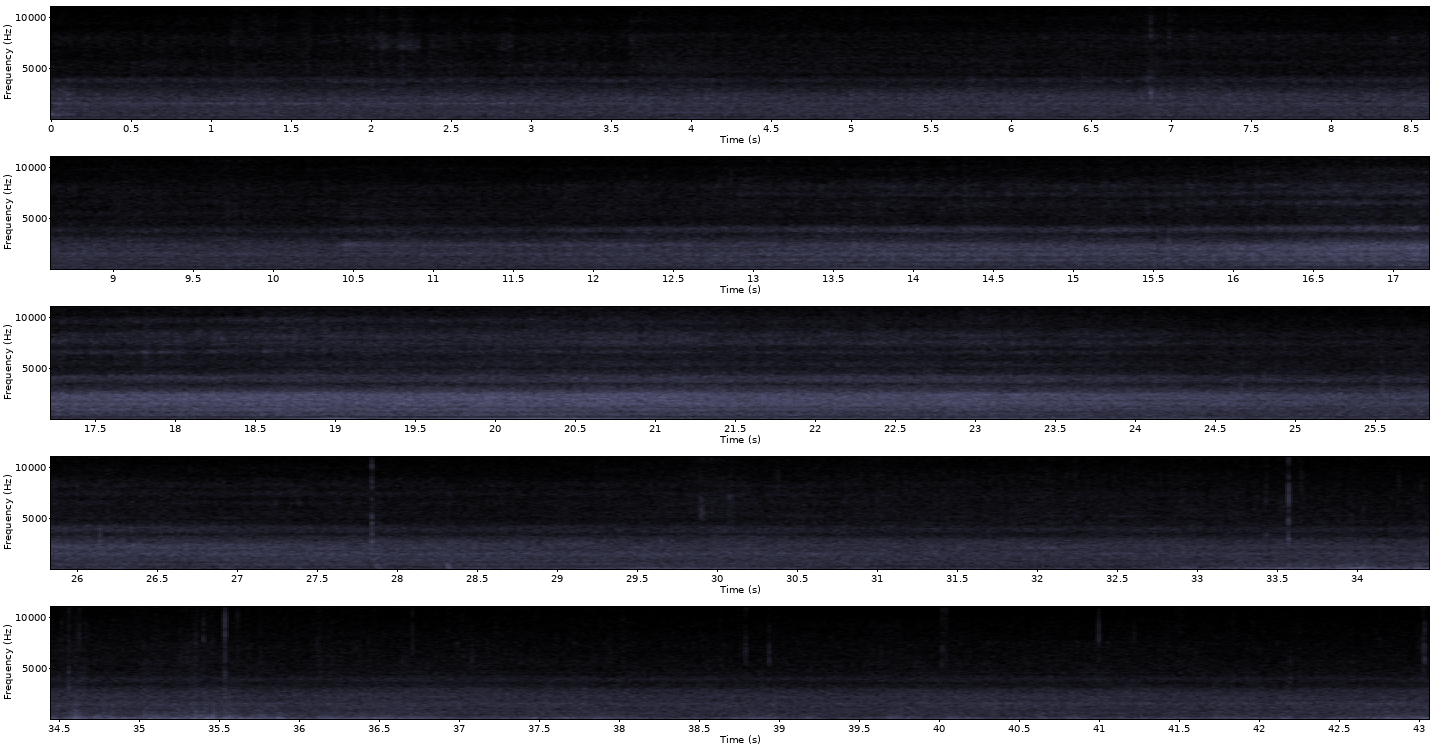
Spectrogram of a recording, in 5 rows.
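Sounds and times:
train wheel and running noise: 0:00.0 - 0:43.0
diesel engine revving: 0:13.3 - 0:27.6.

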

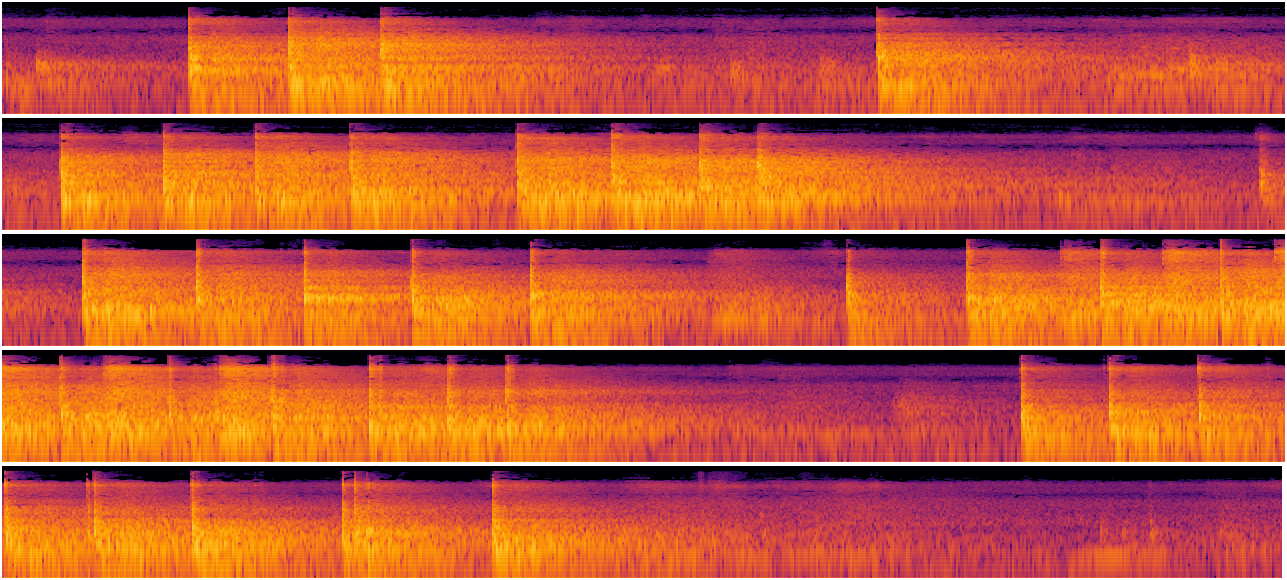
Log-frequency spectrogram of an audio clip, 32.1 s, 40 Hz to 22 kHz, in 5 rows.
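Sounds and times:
hammer blows on sheet steel: 0:06.7 - 0:11.2, 0:13.2 - 0:22.8, 0:24.3 - 0:29.0.

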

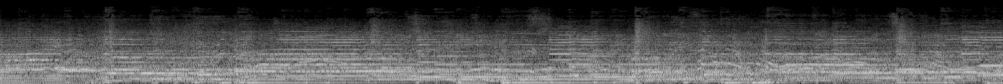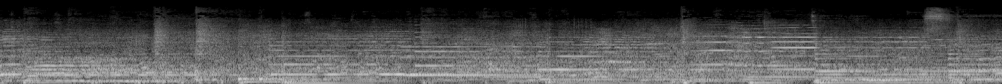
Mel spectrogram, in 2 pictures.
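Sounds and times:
woman and man singing: 0:00.0 - 0:12.4
acoustic guitar: 0:00.0 - 0:20.0
keyboard: 0:00.0 - 0:20.0
upright bass: 0:00.0 - 0:20.0
violins: 0:00.0 - 0:20.0.

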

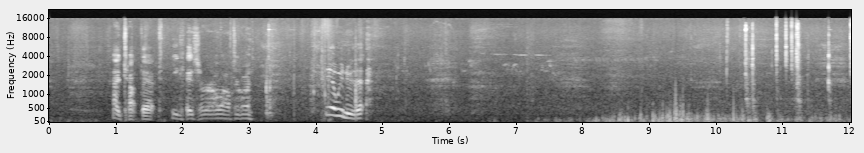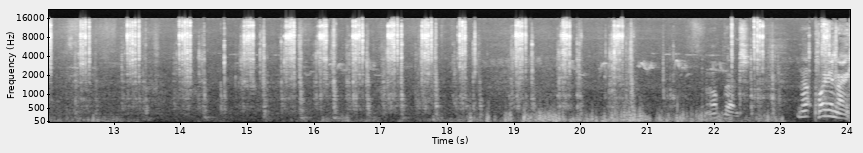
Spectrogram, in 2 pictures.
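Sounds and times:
ratchet wrench clicking: 0:10.4 - 0:11.4, 0:12.0 - 0:21.5, 0:22.5 - 0:23.9.

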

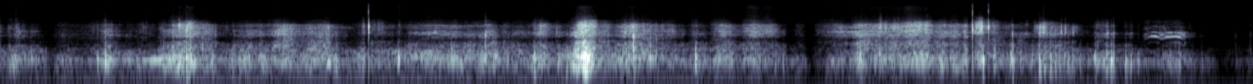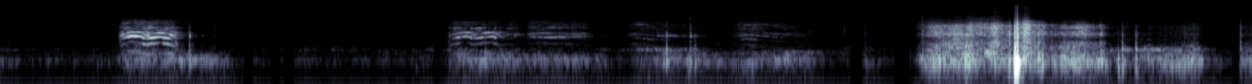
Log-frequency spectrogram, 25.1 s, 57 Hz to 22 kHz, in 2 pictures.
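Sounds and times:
crackling and rustling: 0:00.0 - 0:13.7, 0:21.6 - 0:25.0.

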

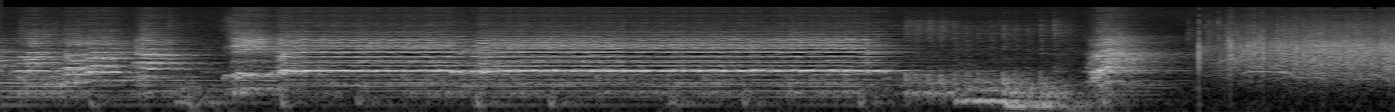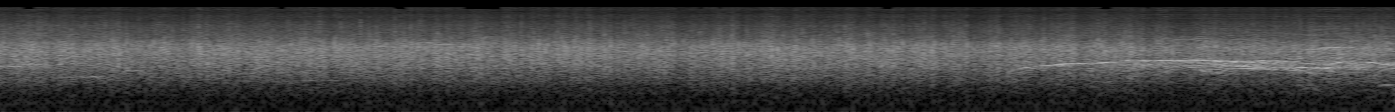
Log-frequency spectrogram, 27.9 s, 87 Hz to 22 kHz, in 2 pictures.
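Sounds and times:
audience applauding: 0:11.8 - 0:27.9.

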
